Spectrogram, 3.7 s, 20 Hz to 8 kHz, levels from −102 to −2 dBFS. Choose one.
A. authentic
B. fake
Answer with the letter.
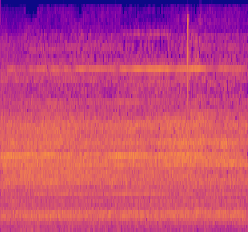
A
